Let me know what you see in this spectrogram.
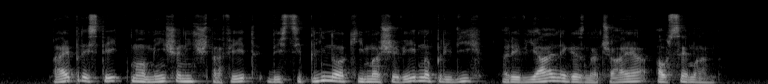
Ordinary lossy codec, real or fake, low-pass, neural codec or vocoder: none; real; 10.8 kHz; none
